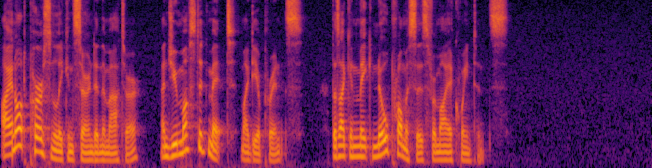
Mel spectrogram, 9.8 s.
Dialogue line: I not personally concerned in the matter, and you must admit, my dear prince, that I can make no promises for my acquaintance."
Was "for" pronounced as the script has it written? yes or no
yes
